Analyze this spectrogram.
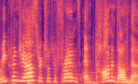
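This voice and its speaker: Over music in the background, a woman with a high voice speaks with very wide pitch swings. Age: 20s. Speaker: vtuber and artist. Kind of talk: casual monologue video.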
